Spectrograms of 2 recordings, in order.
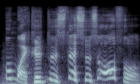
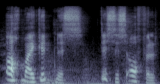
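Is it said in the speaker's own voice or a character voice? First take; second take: character voice; own voice. First: It is said in a put-on character voice. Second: It is said in the speaker's own voice.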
